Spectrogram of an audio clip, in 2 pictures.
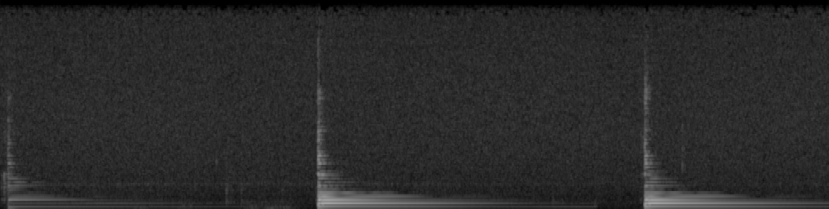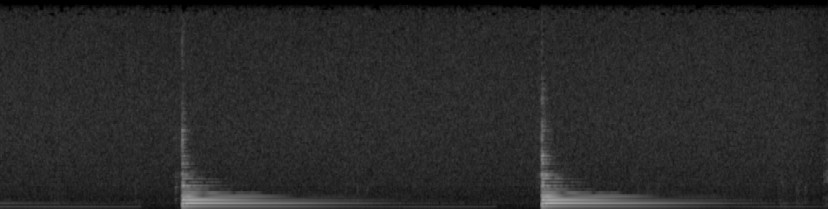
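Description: Ukulele's open C string plucked five times, about every three and a half seconds, each note ringing out and fading away, the first one softer. It is the middle C of standard GCEA tuning, sounded as the reference note to tune that string by.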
